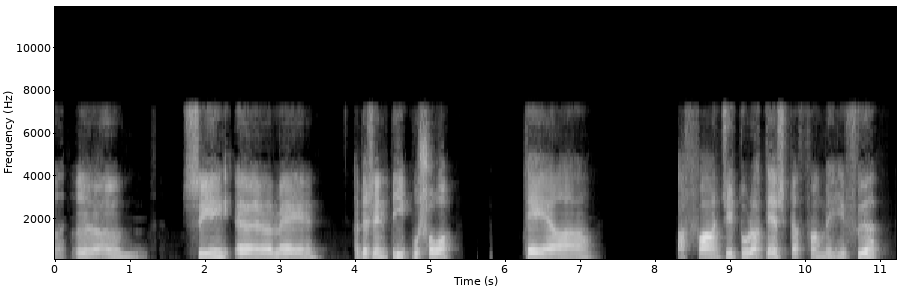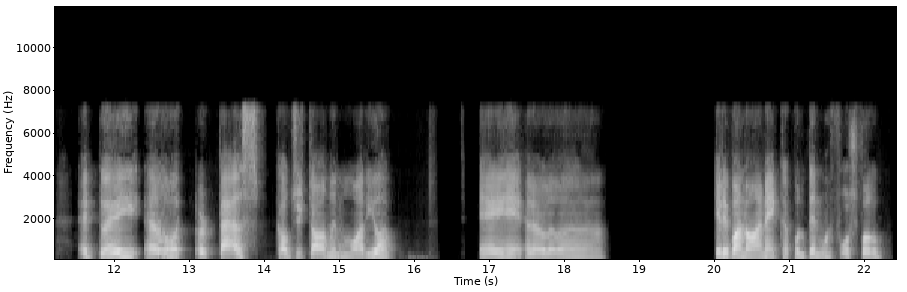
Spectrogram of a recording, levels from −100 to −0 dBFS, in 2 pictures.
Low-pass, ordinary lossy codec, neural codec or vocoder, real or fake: 7.2 kHz; none; codec, 16 kHz, 0.5 kbps, FunCodec, trained on LibriTTS, 25 frames a second; fake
